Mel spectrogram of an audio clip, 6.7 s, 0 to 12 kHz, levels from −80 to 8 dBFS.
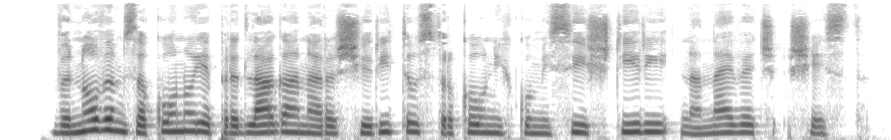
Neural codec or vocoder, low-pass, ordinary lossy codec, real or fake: vocoder, 44.1 kHz, 128 mel bands every 256 samples, BigVGAN v2; 10.8 kHz; MP3, 48 kbps; fake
